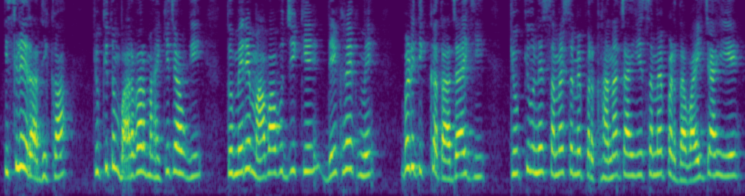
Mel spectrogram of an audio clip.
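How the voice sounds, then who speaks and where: A steady, dutiful young husband from an animated family story, as a woman puts him on, calm and firm. The put-on voice is lowered yet still high and bright. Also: fast, hardly any pauses.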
